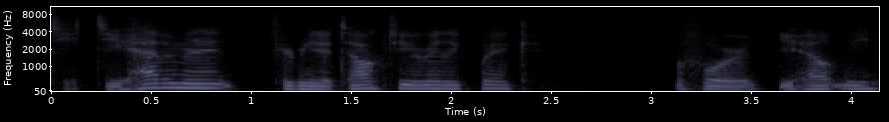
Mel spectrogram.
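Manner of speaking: close, private, hushed, leaned-in half-whisper. Voicing a character who leans in close to speak privately: half-whispering. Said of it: "he starts whispering".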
